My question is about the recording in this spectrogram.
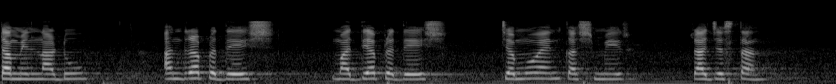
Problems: constant background noise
